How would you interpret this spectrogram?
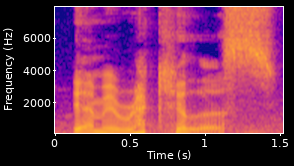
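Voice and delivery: soft, low murmur of wonder; breathed in awe. Acted. Traveller marvelling at the relit candles, soft awe. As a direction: say it softly, awed. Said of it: "I breathed".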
